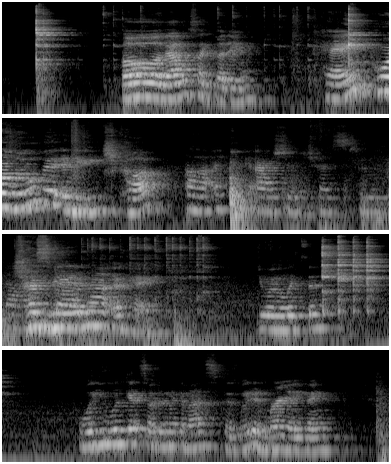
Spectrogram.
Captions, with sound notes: [clink of spoon hitting the glass] Oooh, that looks like pudding. Okay, pour a little bit in each cup. -Uh, I think I should trust you with that. -Trust me with that? Okay. Do you want to lick this? [taps spoon] Will you lick it so it doesn't make a mess because we didn’t bring anything.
